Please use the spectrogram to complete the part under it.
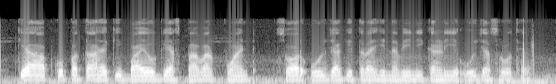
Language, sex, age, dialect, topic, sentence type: Hindi, male, 18-24, Awadhi Bundeli, agriculture, statement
